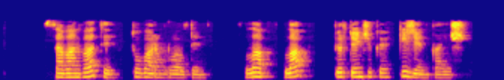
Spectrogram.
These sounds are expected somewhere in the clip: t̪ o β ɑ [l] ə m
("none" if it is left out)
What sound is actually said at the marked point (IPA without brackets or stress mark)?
ɾ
